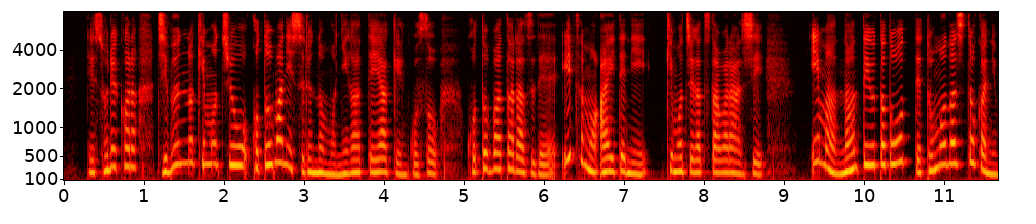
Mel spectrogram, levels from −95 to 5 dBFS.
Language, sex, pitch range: Japanese, female, 215-320 Hz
